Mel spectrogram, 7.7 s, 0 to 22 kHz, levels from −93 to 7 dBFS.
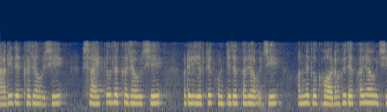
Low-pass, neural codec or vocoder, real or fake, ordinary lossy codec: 5.4 kHz; codec, 16 kHz in and 24 kHz out, 0.8 kbps, FocalCodec, streaming, 65536 codes; fake; Opus, 64 kbps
